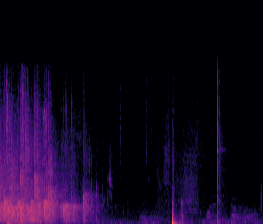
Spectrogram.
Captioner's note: people chattering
